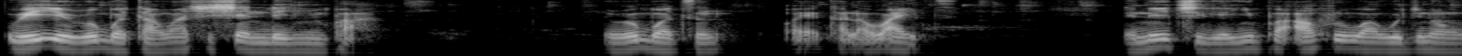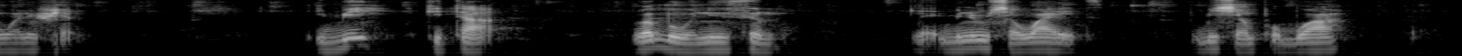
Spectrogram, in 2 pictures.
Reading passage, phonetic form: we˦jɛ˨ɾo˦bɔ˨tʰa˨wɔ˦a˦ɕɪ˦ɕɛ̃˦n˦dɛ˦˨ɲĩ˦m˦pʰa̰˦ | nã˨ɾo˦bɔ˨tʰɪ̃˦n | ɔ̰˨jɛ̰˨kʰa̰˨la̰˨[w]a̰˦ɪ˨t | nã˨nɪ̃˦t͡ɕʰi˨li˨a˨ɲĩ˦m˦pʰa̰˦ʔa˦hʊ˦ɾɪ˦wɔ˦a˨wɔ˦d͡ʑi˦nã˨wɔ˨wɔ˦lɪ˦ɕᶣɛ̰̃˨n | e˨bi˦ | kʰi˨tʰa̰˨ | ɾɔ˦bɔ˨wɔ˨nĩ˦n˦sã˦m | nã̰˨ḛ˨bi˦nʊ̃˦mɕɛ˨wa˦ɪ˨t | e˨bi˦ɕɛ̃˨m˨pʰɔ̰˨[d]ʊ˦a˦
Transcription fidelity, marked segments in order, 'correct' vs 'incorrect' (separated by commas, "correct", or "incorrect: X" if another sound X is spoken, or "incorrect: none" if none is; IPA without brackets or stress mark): correct, incorrect: b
